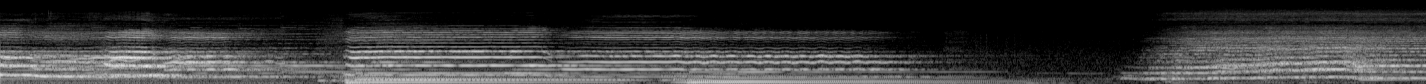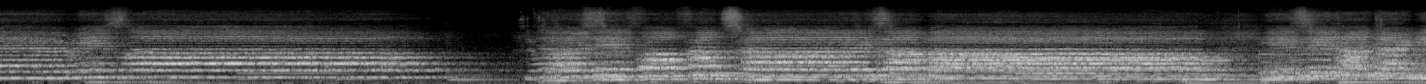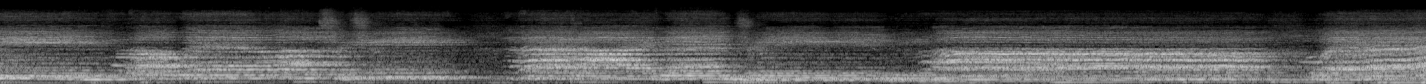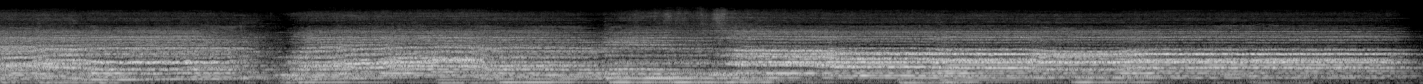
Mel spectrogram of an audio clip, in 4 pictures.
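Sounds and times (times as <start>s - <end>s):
children's choir singing: 0.0s - 9.6s, 11.0s - 57.0s
instrumental backing with bass: 0.0s - 11.2s.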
